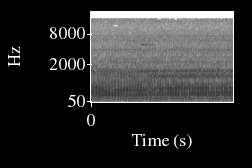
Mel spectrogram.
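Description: Homemade 12-volt electric pre-oiler pump running with a steady whine, struggling and running slow as it pushes oil into the engine. It builds only about 10 psi, which the owner puts down to a very narrow oil feed line restricting the flow.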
